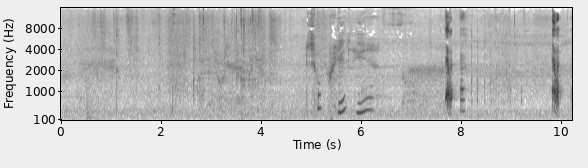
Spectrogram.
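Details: A baby's first hiccups: short, abrupt hiccup sounds, a few in a row, with soft vocal sounds between them in a quiet room.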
